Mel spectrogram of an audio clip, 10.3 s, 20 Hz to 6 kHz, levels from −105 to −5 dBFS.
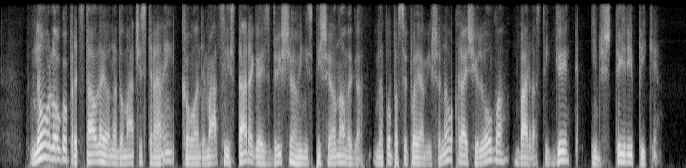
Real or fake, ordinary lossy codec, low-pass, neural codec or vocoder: fake; none; 5.4 kHz; codec, 24 kHz, 1.5 kbps, HILCodec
